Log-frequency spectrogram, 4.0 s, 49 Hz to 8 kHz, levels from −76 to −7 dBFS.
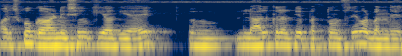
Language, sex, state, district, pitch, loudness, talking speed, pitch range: Hindi, male, Jharkhand, Sahebganj, 130 Hz, -18 LUFS, 225 wpm, 125-140 Hz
